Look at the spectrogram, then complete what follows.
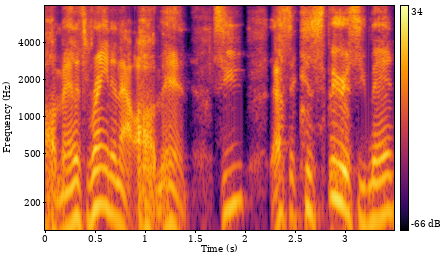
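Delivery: low, grumbling, whiny complainer voice.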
